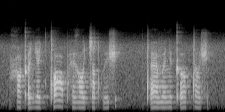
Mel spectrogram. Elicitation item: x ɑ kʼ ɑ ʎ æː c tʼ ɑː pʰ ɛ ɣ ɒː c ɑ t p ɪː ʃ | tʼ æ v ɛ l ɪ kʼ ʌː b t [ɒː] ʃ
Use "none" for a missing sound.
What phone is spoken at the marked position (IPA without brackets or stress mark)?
ʌː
